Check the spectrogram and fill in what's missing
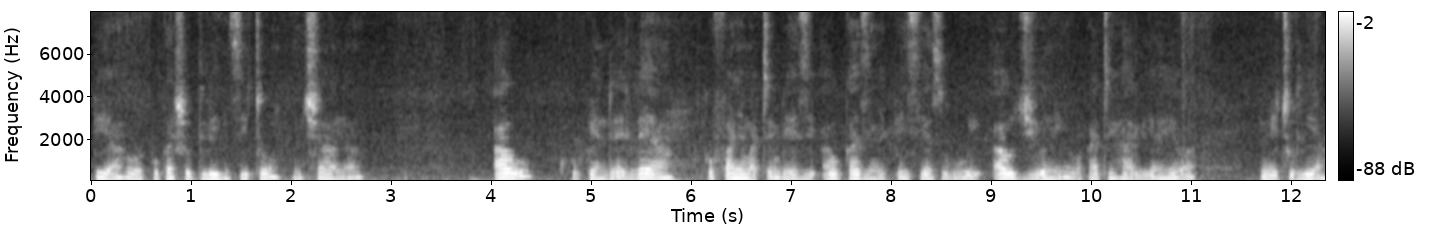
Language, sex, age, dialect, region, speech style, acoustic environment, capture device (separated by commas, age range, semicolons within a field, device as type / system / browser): Swahili, female, 25-34, Kenya - Nairobi Sheng-influenced, Kenya, happy; excited, silence, mobile / Linux / Chrome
